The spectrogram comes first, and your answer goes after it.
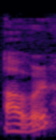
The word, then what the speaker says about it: hour: H is silent, hour, so an.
